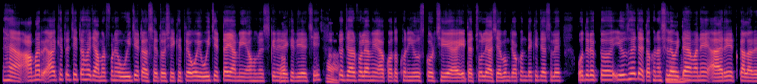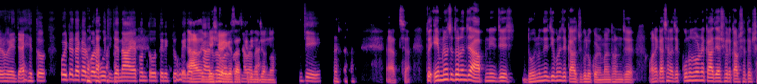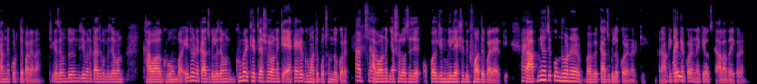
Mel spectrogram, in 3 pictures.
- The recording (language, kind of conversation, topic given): Bengali, podcast, একা বসে কাজ করলে আপনার কেমন লাগে?
- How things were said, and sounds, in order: laughing while speaking: "তখন আসলে ওইটা মানে আ রেড কালারের হয়ে যায়"; giggle; chuckle; laughing while speaking: "কয়েকজন মিলে একসাথে ঘুমাতে পারে আরকি"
